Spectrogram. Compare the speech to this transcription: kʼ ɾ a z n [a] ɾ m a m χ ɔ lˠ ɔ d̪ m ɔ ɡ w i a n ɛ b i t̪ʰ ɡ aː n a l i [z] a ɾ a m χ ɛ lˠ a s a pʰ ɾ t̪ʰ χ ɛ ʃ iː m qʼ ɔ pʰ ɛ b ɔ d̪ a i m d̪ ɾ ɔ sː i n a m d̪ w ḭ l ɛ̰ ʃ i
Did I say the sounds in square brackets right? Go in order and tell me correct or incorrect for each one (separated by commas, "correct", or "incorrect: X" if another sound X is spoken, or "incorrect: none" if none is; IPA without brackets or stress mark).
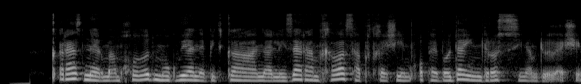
incorrect: ɛ, correct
